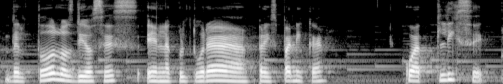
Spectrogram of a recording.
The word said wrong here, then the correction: Coatlicue: siempre lo digo mal, Coatlicue.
